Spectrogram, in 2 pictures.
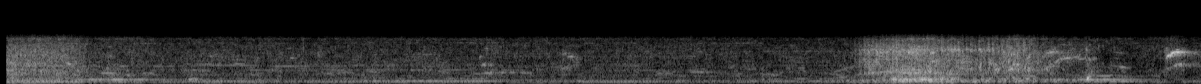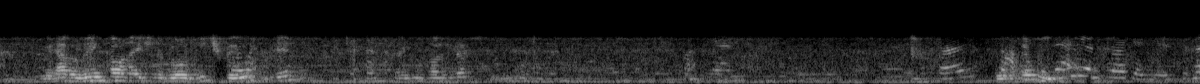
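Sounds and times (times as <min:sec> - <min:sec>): boat motor humming: 0:00.0 - 0:24.0
passengers' voices: 0:13.9 - 0:24.0.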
